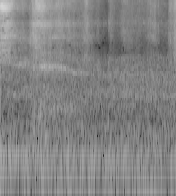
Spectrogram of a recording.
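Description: Quiet outdoor background: a low, steady rumble with no distinct events.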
